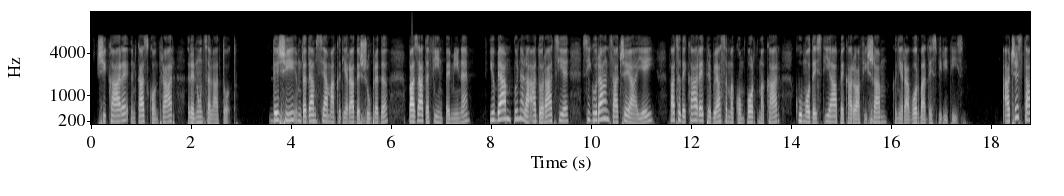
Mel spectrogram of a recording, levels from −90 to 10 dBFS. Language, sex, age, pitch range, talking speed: Romanian, female, 20-39, 150-215 Hz, 155 wpm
